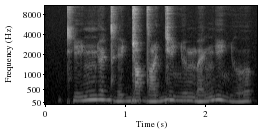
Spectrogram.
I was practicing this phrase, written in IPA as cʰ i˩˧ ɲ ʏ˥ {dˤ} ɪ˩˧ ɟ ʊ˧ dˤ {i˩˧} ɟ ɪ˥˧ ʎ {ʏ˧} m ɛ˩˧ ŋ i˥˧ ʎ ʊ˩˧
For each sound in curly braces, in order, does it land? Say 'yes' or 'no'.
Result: no, yes, yes

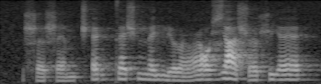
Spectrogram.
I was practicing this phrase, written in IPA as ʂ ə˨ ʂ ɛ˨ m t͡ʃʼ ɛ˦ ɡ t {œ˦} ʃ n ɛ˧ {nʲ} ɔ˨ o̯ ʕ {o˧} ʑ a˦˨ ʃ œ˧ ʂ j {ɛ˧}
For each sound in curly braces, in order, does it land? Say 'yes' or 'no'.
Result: no, yes, no, yes

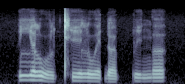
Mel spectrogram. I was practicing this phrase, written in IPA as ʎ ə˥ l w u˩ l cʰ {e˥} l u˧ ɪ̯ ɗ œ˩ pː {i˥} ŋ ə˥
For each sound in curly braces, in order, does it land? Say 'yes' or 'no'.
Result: no, no

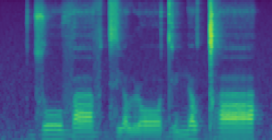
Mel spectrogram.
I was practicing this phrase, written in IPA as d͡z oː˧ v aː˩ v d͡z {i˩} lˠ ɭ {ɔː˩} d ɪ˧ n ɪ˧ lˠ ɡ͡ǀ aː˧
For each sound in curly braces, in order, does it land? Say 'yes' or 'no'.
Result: yes, yes

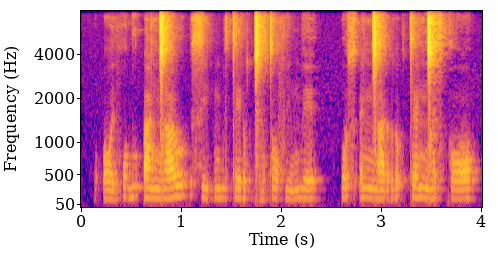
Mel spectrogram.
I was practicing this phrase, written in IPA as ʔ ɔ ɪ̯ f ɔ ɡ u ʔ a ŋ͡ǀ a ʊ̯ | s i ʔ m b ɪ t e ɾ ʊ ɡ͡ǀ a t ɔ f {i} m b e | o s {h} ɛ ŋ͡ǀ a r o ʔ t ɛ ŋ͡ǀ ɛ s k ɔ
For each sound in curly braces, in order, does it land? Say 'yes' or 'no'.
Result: yes, no

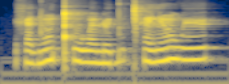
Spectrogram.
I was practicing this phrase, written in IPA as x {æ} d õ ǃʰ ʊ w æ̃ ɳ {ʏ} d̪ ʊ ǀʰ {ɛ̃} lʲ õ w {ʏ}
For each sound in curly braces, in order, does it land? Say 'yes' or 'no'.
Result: yes, yes, yes, no

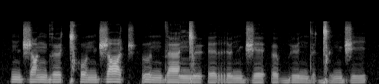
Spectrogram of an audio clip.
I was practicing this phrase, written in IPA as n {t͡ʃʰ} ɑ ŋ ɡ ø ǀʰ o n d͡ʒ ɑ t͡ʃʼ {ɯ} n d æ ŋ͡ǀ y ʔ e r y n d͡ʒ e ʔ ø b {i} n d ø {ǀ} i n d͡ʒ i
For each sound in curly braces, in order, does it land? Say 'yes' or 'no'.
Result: no, yes, no, no

